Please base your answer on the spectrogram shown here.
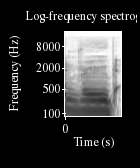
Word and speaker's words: R/B: um episode 19, Nebula House Invasion, and Ultra Rube episode 20. That's how you pronounce it.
